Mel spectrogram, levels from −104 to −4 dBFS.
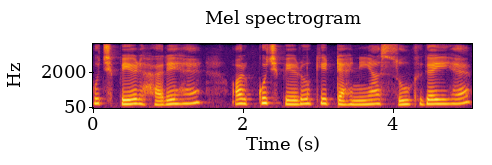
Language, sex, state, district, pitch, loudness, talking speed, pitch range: Hindi, female, Jharkhand, Ranchi, 205 Hz, -17 LUFS, 140 wpm, 190-220 Hz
